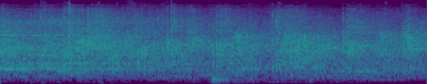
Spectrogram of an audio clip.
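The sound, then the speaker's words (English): An audience claps in sustained, dense applause. A steady wash of many hands holds an even loudness from start to finish. “And actually, we want to clap for you because you overcame one of Satan's great weapons.”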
